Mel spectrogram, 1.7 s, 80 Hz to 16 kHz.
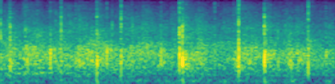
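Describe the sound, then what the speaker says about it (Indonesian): Audience applause at a Yogyakarta mayoral candidate question-and-answer event, steady clapping from a crowd with a few sharper individual claps standing out, no talking. "tepuk tangan sekali lagi untuk 1,"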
